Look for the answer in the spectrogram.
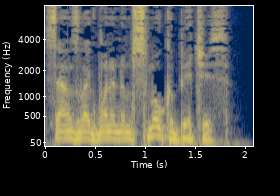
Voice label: heard smoker, coach, survivor voice; source engine; left 4 dead 2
